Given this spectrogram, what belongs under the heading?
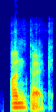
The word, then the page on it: unpick: American English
